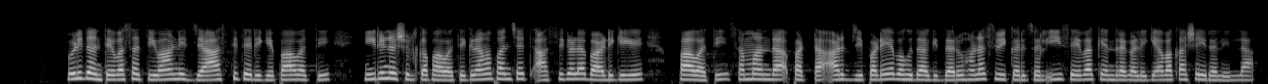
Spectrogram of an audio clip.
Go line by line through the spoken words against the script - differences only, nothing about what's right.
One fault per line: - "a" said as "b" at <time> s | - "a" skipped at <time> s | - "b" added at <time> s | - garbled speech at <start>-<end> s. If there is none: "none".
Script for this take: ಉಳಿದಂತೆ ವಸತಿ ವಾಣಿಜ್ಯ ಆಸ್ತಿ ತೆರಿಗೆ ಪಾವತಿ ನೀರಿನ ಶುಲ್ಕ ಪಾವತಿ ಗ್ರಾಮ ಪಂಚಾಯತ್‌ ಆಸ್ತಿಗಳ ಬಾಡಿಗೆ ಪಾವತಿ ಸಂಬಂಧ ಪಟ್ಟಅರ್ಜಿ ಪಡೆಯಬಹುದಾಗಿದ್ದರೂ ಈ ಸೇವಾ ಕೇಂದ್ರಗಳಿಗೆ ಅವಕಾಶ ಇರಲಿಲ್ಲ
- "ಹಣ ಸ್ವೀಕರಿಸಲು" added at 9.6 s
